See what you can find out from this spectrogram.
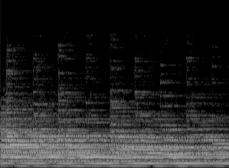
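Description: Church bells ring loudly, their rich overlapping tones sustaining continuously, with fresh strikes joining roughly every second and no voices present.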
